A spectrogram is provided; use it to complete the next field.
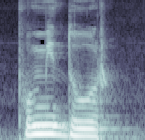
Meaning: tomato
- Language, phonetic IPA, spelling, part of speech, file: Ukrainian, [pɔmʲiˈdɔr], помідор, noun, Uk-помідор.ogg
